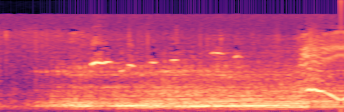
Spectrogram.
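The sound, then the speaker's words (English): A car engine starts up and quickly builds to a steady, loud rumble as the vehicle pulls away, with a few thin whistling tones above the engine noise. “Where are you going? Come back here! Come back with that car!”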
